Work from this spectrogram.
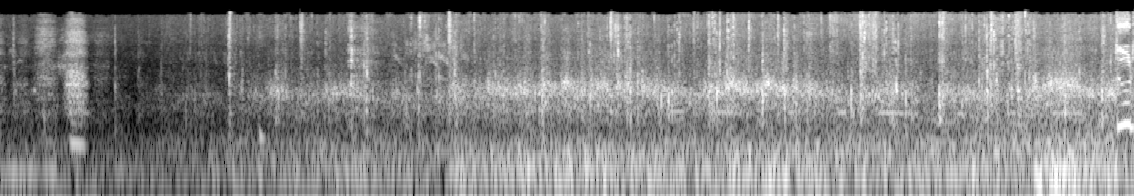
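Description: Horse hooves clip-clopping at a steady walking rhythm, growing louder and more continuous over the stretch, heard alone with no talk.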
